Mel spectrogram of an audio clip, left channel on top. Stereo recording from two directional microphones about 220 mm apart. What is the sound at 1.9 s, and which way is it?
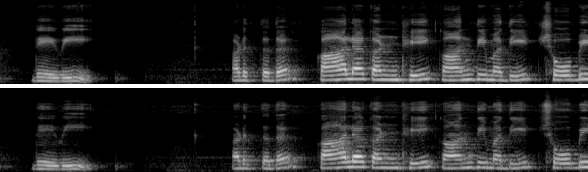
Speech, 25° left (ahead or behind).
